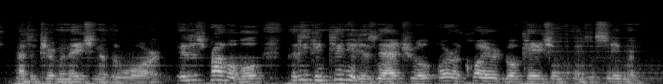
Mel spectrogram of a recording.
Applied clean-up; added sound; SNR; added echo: neural separator model SepFormer DNS4.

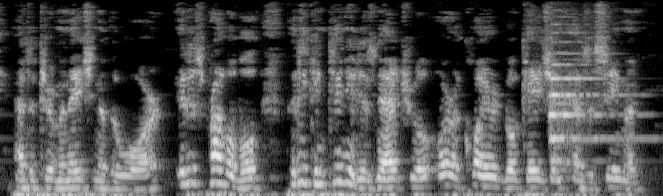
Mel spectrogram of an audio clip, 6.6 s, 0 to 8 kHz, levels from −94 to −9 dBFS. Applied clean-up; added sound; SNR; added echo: classical method WPE with log-MMSE.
